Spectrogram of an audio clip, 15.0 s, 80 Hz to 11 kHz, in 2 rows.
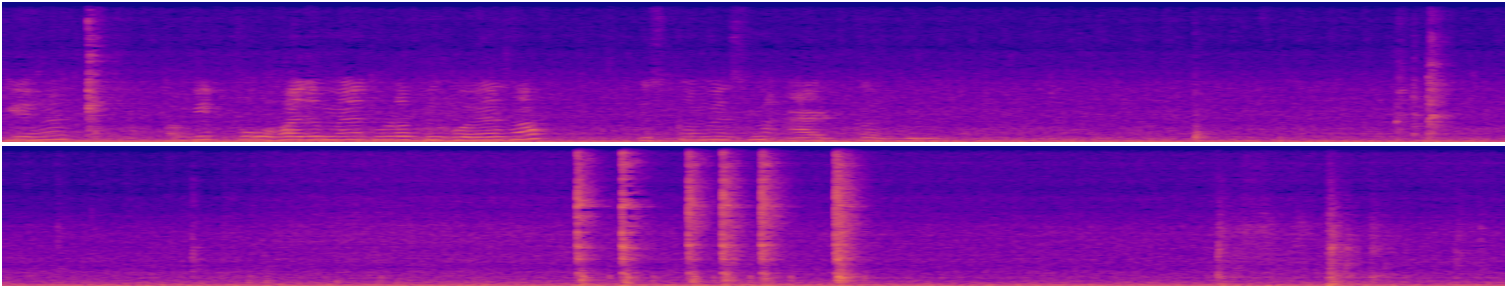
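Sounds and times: steady low hum: 0:00.0 - 0:15.0
spatula knocking on pan rim: 0:10.4 - 0:11.9.

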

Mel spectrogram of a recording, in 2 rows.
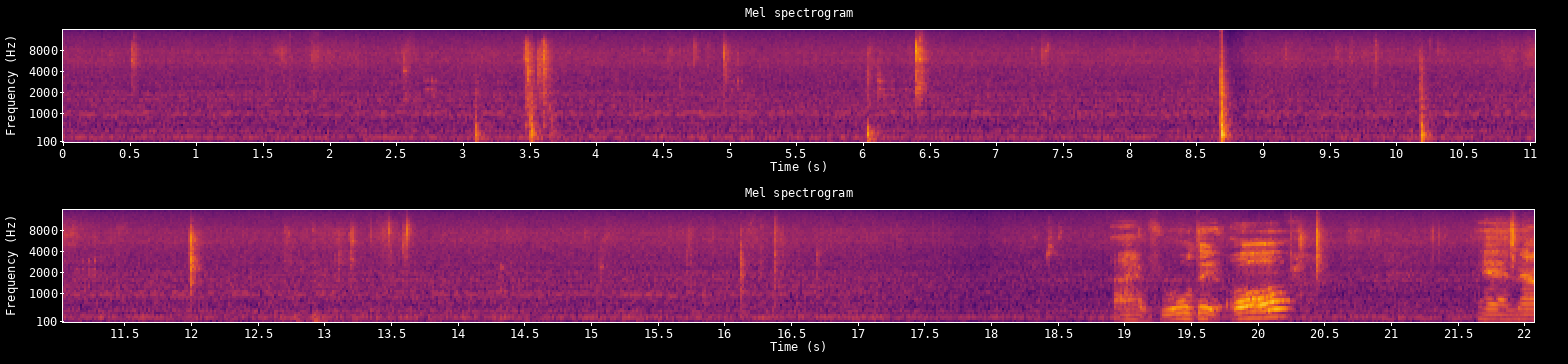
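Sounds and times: rolling pin knocking on stone: 0:08.7 - 0:08.9, 0:10.2 - 0:10.4.

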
